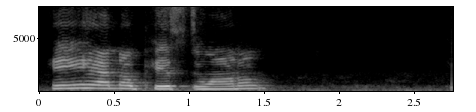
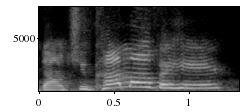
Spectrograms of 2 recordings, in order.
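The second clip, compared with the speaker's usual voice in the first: higher, commanding warning to back off; firm warning; 7 semitones higher than usual. Retold or imitated. Repeating the warning to the man across the street, firm. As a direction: hold him in place with the voice. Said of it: "I said".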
